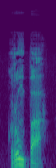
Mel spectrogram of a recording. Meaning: to buy; to purchase
- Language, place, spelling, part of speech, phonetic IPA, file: Occitan, Béarn, crompar, verb, [krumˈpa], LL-Q14185 (oci)-crompar.wav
